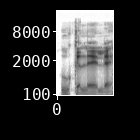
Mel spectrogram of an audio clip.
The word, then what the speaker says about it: ukulele: accompanied by Craig on his ukulele. Yeah. Singing Uptown. It's pronounced ukulele.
